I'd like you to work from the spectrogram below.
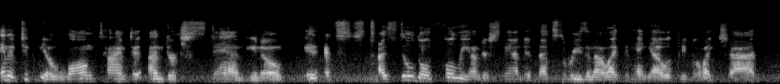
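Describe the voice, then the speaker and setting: Amid noticeable background noise, a man talks at a fairly quick pace with ordinary pitch variation and a dry sound with no echo. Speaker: guest. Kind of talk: panel discussion talk. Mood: appreciative, relaxed. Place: car. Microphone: video call.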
